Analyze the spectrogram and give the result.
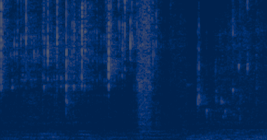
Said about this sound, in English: that'll just let me squeeze out all of the water that's in there.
